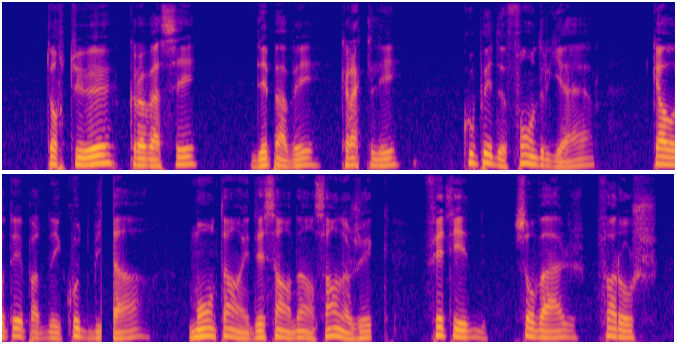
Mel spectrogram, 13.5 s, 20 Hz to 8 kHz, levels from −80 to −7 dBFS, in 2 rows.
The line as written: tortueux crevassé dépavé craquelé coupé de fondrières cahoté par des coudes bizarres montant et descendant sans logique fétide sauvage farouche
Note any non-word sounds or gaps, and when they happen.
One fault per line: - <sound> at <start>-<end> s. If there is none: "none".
- dropout at 7.7-7.8 s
